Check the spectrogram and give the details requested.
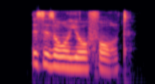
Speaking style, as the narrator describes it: he says sternly

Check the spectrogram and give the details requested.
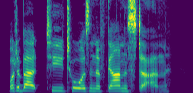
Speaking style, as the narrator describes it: Natasha asks dryly

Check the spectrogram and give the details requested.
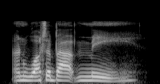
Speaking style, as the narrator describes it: Ren asked, his tone murderous

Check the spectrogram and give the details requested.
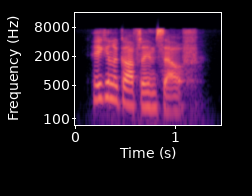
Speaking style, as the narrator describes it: Steve said

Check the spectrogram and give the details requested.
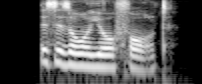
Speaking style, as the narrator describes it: he says sternly

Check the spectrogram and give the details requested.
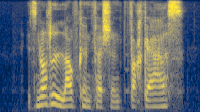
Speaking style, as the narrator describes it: Bakugo hisses

